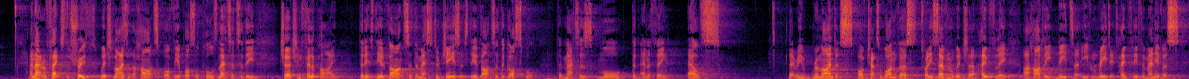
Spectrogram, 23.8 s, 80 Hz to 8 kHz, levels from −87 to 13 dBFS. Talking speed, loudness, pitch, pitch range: 160 wpm, -22 LUFS, 140 Hz, 125-165 Hz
